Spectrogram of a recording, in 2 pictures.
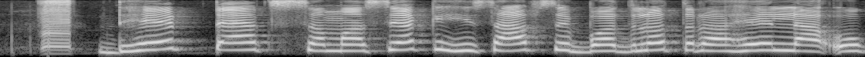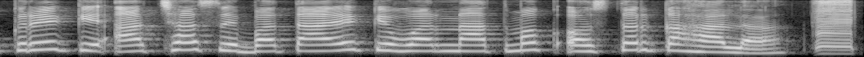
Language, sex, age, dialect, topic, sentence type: Bhojpuri, female, <18, Southern / Standard, banking, statement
